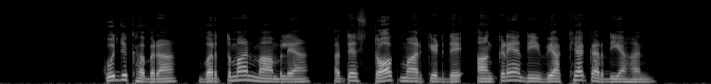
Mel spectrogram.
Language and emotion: Punjabi, neutral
